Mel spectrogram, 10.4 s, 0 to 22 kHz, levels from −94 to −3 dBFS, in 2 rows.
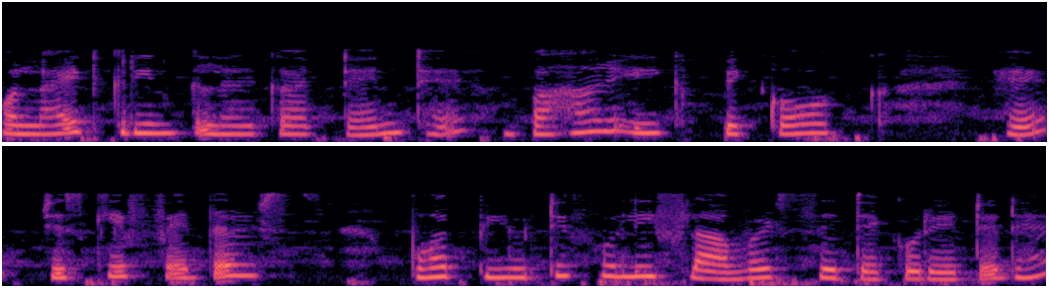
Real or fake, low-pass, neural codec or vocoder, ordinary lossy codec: real; 5.4 kHz; none; none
